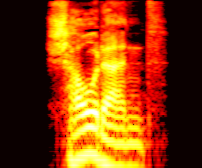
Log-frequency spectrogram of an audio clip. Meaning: present participle of schaudern
- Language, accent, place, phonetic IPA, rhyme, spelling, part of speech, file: German, Germany, Berlin, [ˈʃaʊ̯dɐnt], -aʊ̯dɐnt, schaudernd, verb, De-schaudernd.ogg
